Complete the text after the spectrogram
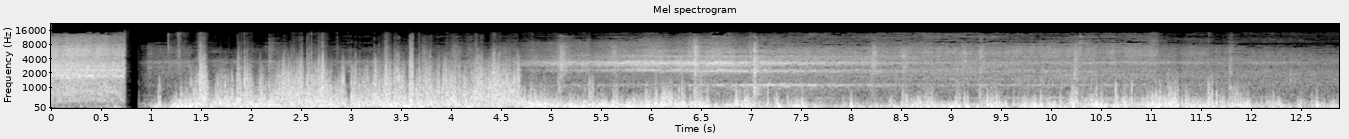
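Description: An electric passenger train rolls in, wheels rumbling on the rails.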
